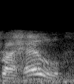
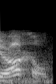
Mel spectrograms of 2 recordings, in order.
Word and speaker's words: Rahel: It's Rahel. I thought it might be Rachel, but you're right.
